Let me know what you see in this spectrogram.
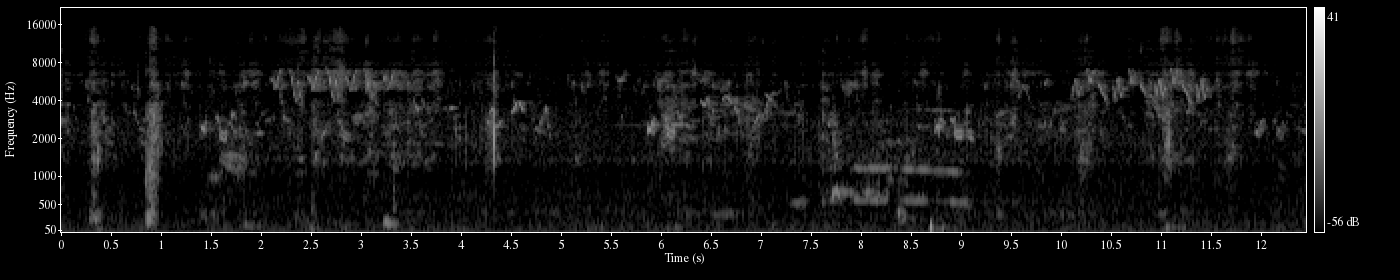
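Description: Small birds chirping faintly and steadily in the background, with a few sharp clicks, the loudest about four seconds in.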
